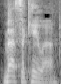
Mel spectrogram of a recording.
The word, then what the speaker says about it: Masekela: Hugh Masekela, I hope I'm saying that right. Masekela, thank you.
